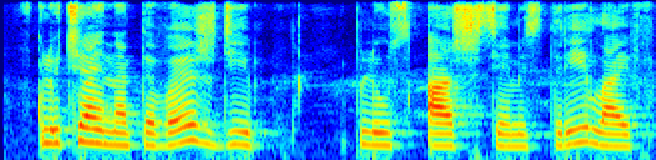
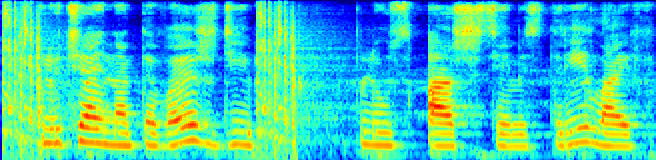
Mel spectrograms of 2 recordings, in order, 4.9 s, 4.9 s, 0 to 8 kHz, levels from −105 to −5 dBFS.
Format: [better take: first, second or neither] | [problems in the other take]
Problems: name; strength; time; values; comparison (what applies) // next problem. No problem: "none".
first | background sound (Mechanisms); 13 dB below the speech // room echo; dies away in 0.3 s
